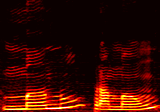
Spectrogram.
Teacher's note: foi a queda do N e do do L entre duas vogais, comparando com o latim. Então você tinha mano para mão, o N cai, fica mão, para depois vir a nasalização e fica mão.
